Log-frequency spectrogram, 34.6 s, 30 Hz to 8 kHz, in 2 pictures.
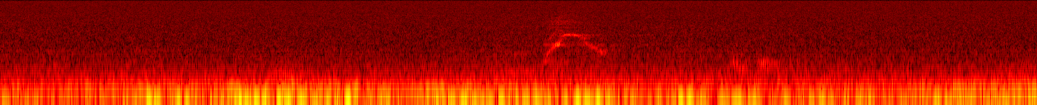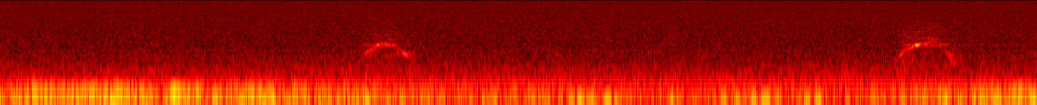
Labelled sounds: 9.3	9.8	humpback whale, 0.96 to 1.4 kHz
23.5	23.8	humpback whale, 0.80 to 0.90 kHz
32.5	32.9	humpback whale, 0.80 to 1.1 kHz

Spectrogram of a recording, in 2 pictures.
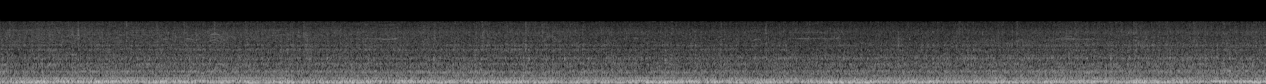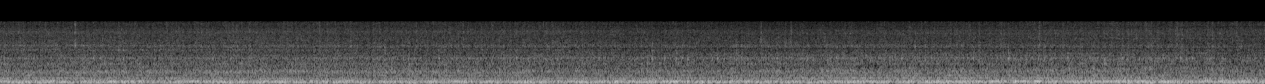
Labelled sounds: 3.6	4.0	Pacific white-sided dolphin, 3.2 to 3.4 kHz
7.9	8.4	Pacific white-sided dolphin, 3.2 to 3.4 kHz

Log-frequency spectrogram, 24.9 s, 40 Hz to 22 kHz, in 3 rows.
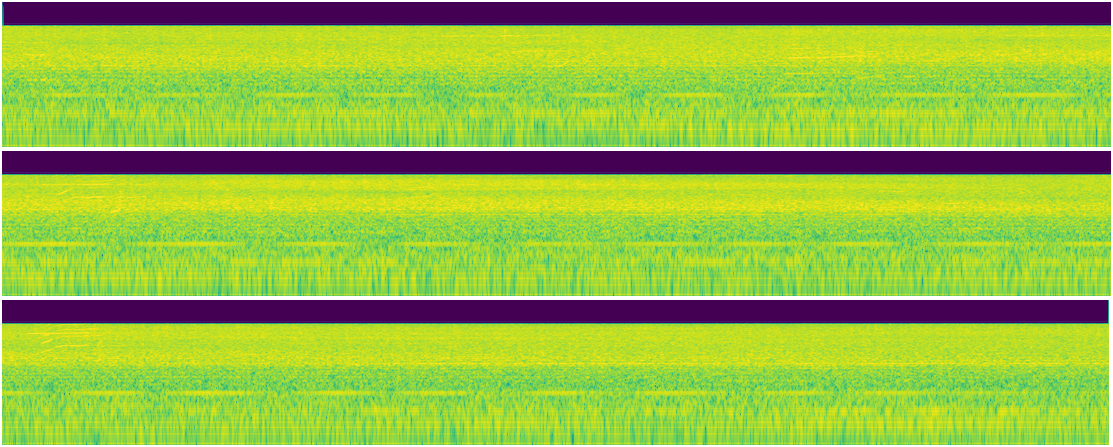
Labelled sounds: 8.6	9.3	killer whale, southern resident, 1.6 to 7.5 kHz

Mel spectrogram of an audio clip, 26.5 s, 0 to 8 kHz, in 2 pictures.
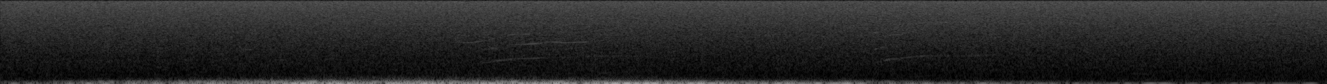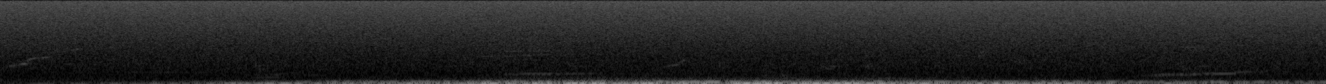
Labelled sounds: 4.6	5.9	humpback whale, 0.80 to 1.9 kHz
8.8	9.3	humpback whale, 0.80 to 0.99 kHz
13.5	13.8	humpback whale, 0.80 to 0.90 kHz

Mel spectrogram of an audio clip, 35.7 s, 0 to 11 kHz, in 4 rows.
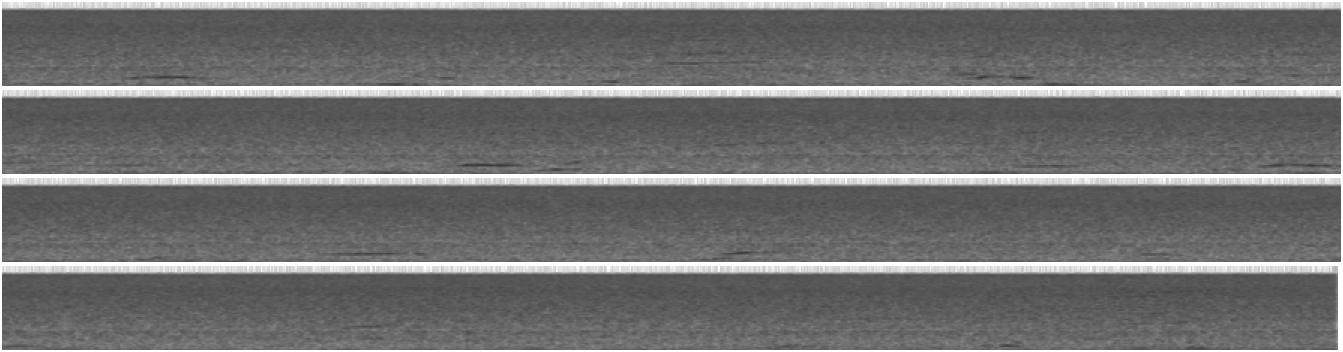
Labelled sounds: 4.5	4.7	humpback whale, 0.86 to 0.96 kHz
29.1	29.5	humpback whale, 0.86 to 1.1 kHz

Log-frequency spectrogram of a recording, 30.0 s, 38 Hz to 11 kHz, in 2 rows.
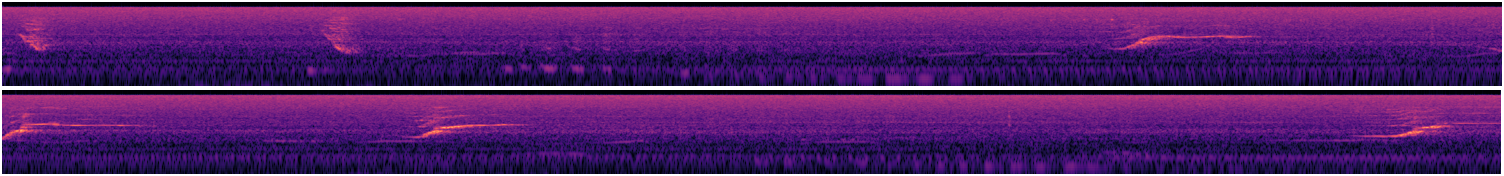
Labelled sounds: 0.2	0.4	humpback whale, 0.80 to 1.3 kHz
11.1	12.5	humpback whale, 0.80 to 1.2 kHz
15.2	16.3	humpback whale, 0.80 to 1.3 kHz
19.1	19.7	humpback whale, 0.86 to 2.0 kHz
20.3	21.2	humpback whale, 0.80 to 1.2 kHz
28.8	29.9	humpback whale, 0.80 to 3.5 kHz

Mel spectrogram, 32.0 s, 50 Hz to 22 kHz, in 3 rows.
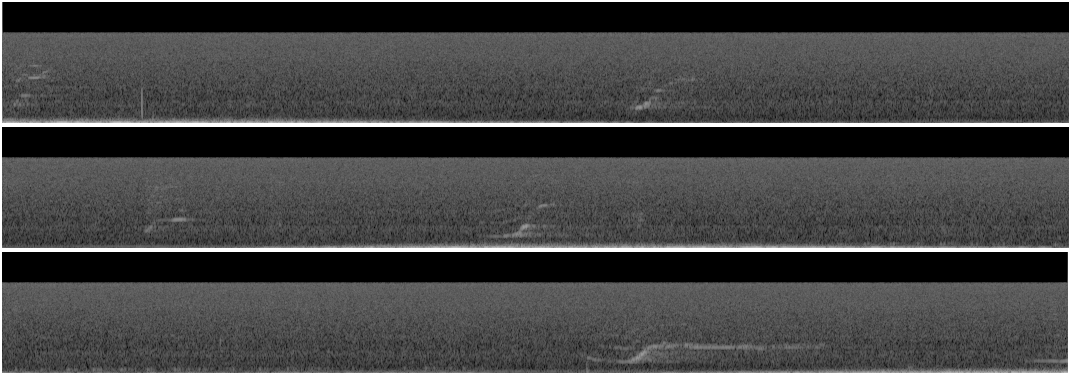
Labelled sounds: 0.3	0.5	humpback whale, 1.7 to 2.3 kHz
12.2	12.6	humpback whale, 0.86 to 1.1 kHz
27.7	28.7	humpback whale, 0.80 to 1.1 kHz

